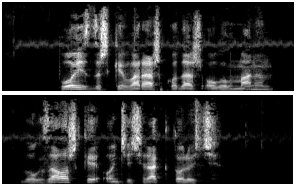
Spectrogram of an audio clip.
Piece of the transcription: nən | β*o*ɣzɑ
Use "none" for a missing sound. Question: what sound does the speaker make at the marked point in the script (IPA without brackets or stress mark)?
o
